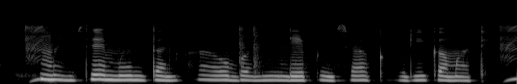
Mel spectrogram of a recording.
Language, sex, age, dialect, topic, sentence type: Chhattisgarhi, female, 18-24, Northern/Bhandar, banking, statement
